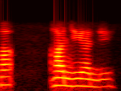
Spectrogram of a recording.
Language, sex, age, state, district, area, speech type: Punjabi, female, 30-45, Punjab, Muktsar, urban, conversation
